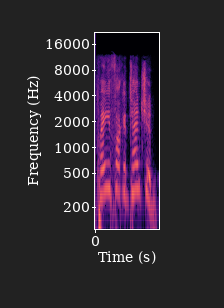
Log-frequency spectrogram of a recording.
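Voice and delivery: hammed-up scolding about a quiz; mock exasperated lecture. Husband mock-scolding wife for missing movie, high exaggerated nag. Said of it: "I'm like".

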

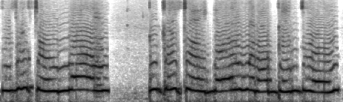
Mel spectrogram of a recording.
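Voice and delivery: real crying through heartfelt thanks; tearful. Real, not acted. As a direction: sob out your gratitude. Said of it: "I'm sorry for crying".

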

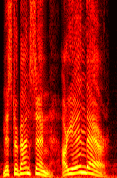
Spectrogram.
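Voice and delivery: loud, high-pitched call through a door. A narrator's reading. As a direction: project it to someone indoors. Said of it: "asked Phil with a raised voice".

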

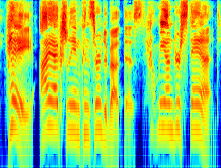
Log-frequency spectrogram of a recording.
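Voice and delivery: put-on curious interviewer; mock earnest interviewer. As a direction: play innocent to reel him in. Mock gentle interviewer to McConnell.

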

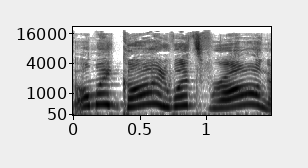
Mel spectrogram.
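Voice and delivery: high, loud, concerned gasp of words; alarmed concern. Retold or imitated. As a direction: imitate a friend rushing over in alarm. Friend rushes to crying speaker.

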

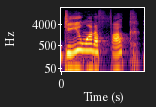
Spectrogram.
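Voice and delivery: retold scream. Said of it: "And he screamed".

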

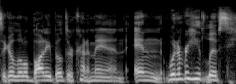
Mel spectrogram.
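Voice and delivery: usual speaking voice

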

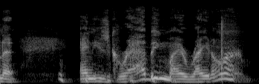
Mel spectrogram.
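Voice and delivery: normal talking voice

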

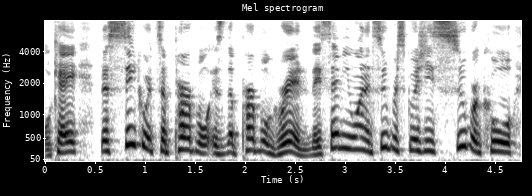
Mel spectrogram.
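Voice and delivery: relaxed, friendly sponsor read. Acted. Host reading a mattress ad to listeners, relaxed. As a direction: sell comfort easygoing.

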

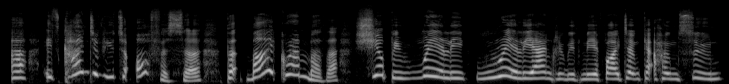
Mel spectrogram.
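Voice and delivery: put-on high, fast boy's voice; nervous boy. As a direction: gabble an excuse quickly. Jack voice.

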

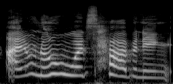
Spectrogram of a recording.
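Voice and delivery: high, wobbly mock-crying plea; patient tearing up at her nurse, high and teary; teary imitation. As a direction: imitate herself breaking into tears. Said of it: "immediately start crying".

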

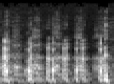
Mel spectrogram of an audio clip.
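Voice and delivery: bright burst of laughter; laughing. Real, not acted. Host laughing at the Bali funeral joke.

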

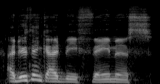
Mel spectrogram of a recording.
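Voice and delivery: usual speaking voice

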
